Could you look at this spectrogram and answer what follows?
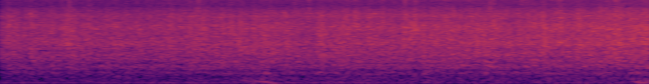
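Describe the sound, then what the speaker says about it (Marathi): Rain pouring in Mumbai, a dense, steady wash of hiss with a faint low rumble beneath, constant and unbroken, no voices. "पाऊस आला इकडे."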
